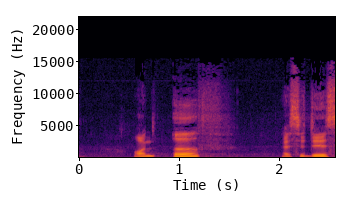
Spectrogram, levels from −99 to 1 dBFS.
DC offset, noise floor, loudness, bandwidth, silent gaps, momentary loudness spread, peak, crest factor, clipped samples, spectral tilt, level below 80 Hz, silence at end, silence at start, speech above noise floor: under 0.1%; -66 dBFS; -32 LUFS; 15.5 kHz; none; 17 LU; -14 dBFS; 20 dB; under 0.1%; -4.5 dB/octave; -76 dBFS; 0 s; 0.55 s; 35 dB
